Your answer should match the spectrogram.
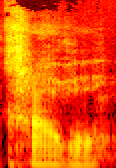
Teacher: More like a French R rather than a traditional Spanish trilled R.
